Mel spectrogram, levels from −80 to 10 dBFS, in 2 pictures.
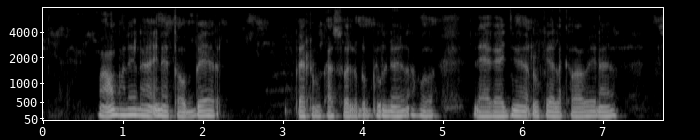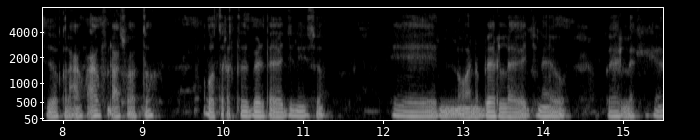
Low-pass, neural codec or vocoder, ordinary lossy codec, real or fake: none; codec, 16 kHz, 8 kbps, FunCodec, trained on Chinese and English, 25 frames a second; none; fake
